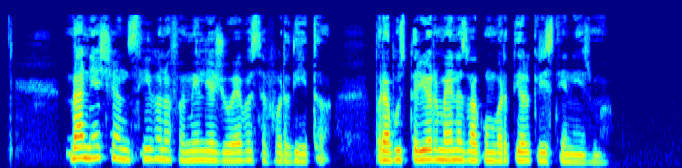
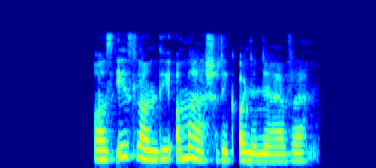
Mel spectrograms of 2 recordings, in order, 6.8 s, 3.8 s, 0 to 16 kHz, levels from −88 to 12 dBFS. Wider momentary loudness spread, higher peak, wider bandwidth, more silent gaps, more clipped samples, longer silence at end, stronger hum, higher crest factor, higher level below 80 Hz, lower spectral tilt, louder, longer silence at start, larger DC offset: first, 13 LU vs 8 LU; first, 0 dBFS vs -12 dBFS; first, 11.5 kHz vs 7.8 kHz; neither; neither; about the same, 0.75 s vs 0.65 s; neither; about the same, 22 dB vs 18 dB; about the same, -72 dBFS vs -72 dBFS; about the same, -5.5 dB/octave vs -5.5 dB/octave; first, -22 LUFS vs -28 LUFS; second, 0.7 s vs 0.95 s; neither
